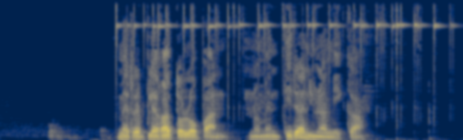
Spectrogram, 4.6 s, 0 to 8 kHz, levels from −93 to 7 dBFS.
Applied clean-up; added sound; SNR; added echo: classical method log-MMSE.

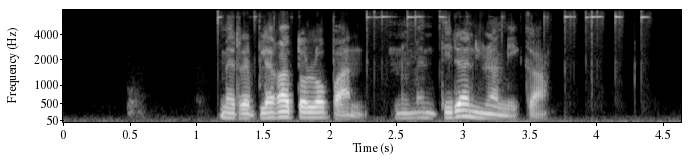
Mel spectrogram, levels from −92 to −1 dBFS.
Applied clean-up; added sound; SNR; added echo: neural diffusion model UNIVERSE++.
